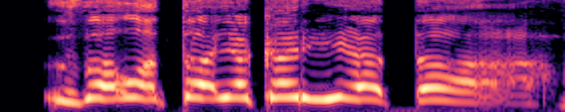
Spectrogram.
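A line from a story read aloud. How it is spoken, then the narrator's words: Gang howling behind. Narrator (Russian): взвыла шайка за моей спиной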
